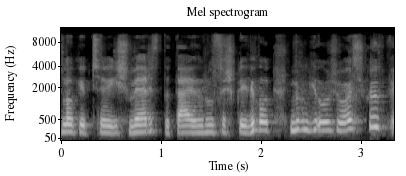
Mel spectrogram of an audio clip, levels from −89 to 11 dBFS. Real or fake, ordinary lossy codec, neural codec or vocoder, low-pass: fake; AAC, 32 kbps; autoencoder, 22.05 kHz, a latent of 192 numbers a frame, VITS, trained on one speaker; 9.9 kHz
